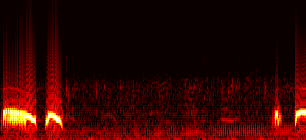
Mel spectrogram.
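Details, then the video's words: Female spotted dove call meant to stir males: a long rolling coo and an arched coo, a quiet pause, then a short note and a flat coo, over a faint background hum. "Tiếng cu mái kích bổi nhanh nổi hiệu quả nhất."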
